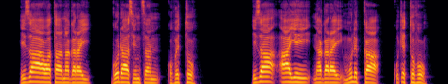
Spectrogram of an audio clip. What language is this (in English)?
Gamo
